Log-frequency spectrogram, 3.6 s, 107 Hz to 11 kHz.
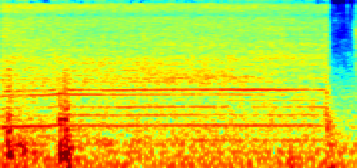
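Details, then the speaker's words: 2007 Toyota Avalon XLS, one owner, 167,000 miles, power sunroof doing one-touch open and close and tilting up and down. The motor makes a smooth, even whine at steady pitch for about three seconds, then stops cleanly. Normal power sunroof operation. "and one touch close. That's as perfect as perfect gets. Tilt up. Bring back down. Sounds and runs exactly like it should."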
